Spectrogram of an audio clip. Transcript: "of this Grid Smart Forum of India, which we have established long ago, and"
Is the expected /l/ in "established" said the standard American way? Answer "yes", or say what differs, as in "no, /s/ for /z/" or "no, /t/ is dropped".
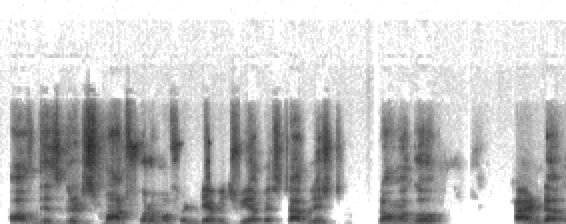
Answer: yes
